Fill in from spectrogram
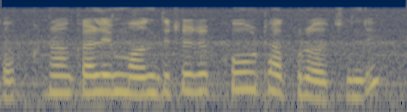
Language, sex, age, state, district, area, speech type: Odia, female, 30-45, Odisha, Nayagarh, rural, spontaneous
